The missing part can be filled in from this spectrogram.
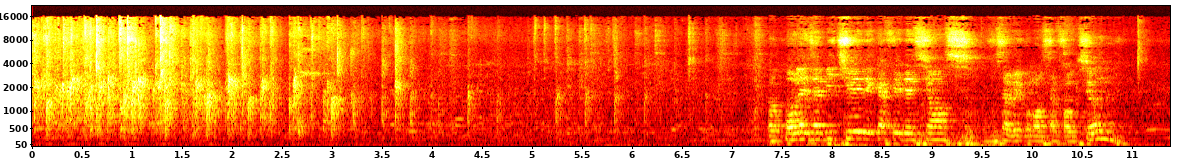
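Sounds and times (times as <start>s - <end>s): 
audience applause at a science café talk: 0.0s - 6.4s
speech: 7.4s - 11.1s.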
